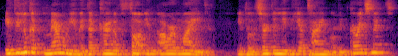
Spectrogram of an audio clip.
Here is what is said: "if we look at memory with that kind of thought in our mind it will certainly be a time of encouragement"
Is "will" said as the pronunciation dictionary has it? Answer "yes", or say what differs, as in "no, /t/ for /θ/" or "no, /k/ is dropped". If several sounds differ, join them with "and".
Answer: yes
